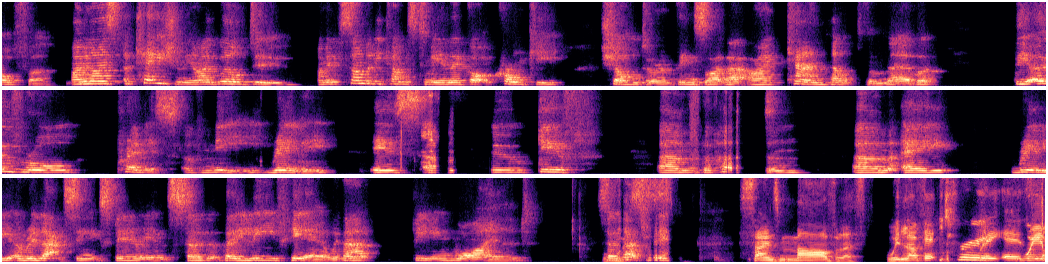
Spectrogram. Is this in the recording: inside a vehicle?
no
